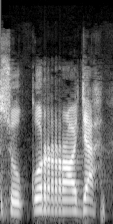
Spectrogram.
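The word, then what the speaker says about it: سكرجة: meja wala Fi sukurujah di sini bacanya Sukur rojah wala Fi dan juga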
